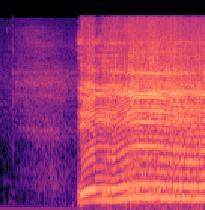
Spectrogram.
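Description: A man chants loudly in a long, melodic voice through a microphone and loudspeakers.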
